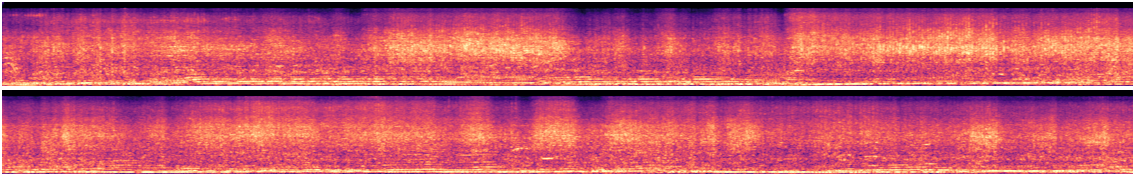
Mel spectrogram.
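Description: Engines of several demolition-derby mini trucks and vans revving together, overlapping, their pitch rising and falling every couple of seconds.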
